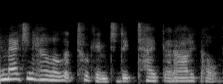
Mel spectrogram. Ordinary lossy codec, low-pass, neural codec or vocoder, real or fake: AAC, 48 kbps; 7.2 kHz; codec, 24 kHz, 1 kbps, SNAC; fake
